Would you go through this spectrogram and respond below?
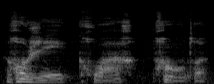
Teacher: You're letting a flow of air, and you can gently tap at the top of your palate with the back of your tongue. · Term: R in a French way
